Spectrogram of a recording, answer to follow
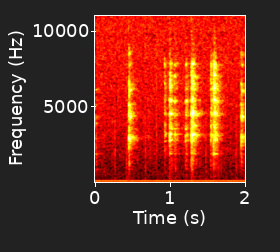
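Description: Several light clinks of china plates and cutlery being handled at a dinner table, spread through the two seconds, over a steady low hum.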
